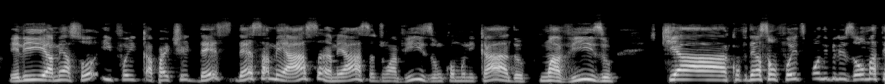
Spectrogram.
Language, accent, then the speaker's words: Portuguese; Santo André, São Paulo, Brazil; a gente é de Santo falei... André, a gente tá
